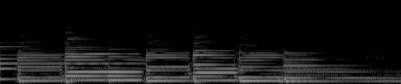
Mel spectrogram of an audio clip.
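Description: An Irish bouzouki plays the second line of the tune The Butterfly alone, with about seven ringing plucked notes in an even lilting rhythm. The last note is left to decay.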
